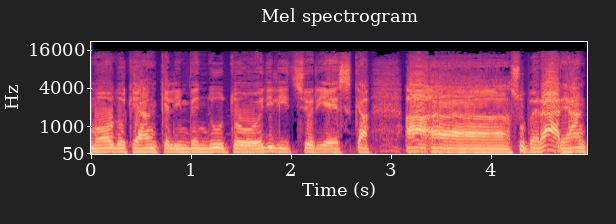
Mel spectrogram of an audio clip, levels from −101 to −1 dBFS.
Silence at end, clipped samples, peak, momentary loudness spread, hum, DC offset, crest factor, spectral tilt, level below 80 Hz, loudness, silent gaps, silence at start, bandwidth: 0 s; under 0.1%; 0 dBFS; 5 LU; none; under 0.1%; 12 dB; -4.5 dB/octave; -40 dBFS; -12 LUFS; none; 0 s; 15.5 kHz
